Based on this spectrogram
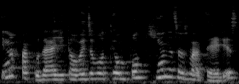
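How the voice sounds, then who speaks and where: A woman talks in an animated tone with ordinary pitch variation. Her voice is somewhat breathy. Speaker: nursing student vlogger. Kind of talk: casual vlog chat. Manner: fast.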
